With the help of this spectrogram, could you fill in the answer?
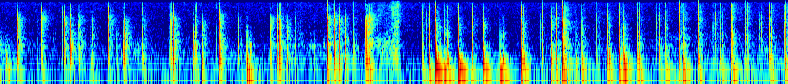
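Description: Fingernails scurry, tap and scratch across a cork floor in a rapid run of short, dull clicks and soft scrapes. The sounds are quiet and low-heavy, each dying away almost instantly with no ring. A slightly louder, busier patch of tapping comes about halfway through.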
